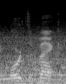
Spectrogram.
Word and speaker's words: Murtabak: Okay, so this next one has a lot of different pronunciations. Yeah. So I'm gonna go with Murtabak, but I think you can say Murtabak. It has a whole bunch of different ones. Yeah, I think in Arabic it's Murtabak.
